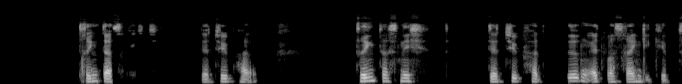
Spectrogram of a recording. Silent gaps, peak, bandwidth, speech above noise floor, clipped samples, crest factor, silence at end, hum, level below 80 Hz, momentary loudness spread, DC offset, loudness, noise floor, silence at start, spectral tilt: 1.91-1.95 s, 2.70-2.75 s, 3.06-3.17 s, 3.23-3.27 s, 3.33-3.55 s, 4.73-4.85 s, 5.53-5.63 s; -2 dBFS; 11 kHz; over 67 dB; under 0.1%; 22 dB; 0 s; none; -64 dBFS; 16 LU; under 0.1%; -23 LUFS; under -90 dBFS; 0.8 s; -3.5 dB/octave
